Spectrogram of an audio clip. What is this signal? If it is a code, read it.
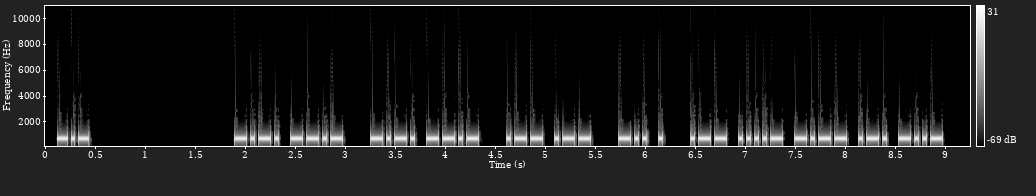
Morse code, heard as a keyed tone, about 33 wpm, 700 Hz. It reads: K CQ CQ WW DE W4YRX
